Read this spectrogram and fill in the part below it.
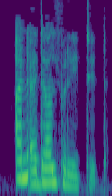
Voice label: "Unadulterated", English

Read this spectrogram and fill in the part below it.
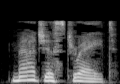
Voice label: "Magistrate", English

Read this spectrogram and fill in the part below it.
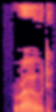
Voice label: "Road", English

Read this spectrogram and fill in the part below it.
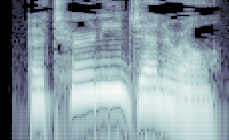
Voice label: "Attorney general", English

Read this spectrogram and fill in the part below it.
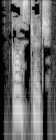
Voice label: "Ostrich", English

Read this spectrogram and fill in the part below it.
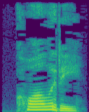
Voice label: "Quality", English

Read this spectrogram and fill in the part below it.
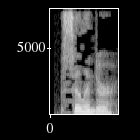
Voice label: "Cylinder", English

